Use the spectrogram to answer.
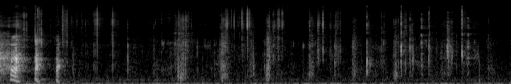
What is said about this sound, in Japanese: パンが多くてこれをね食べるのは大変だ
